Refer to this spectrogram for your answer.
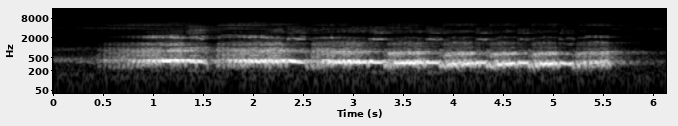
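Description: A howler monkey gives a deep, sustained roaring howl with rough, throaty pulses.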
